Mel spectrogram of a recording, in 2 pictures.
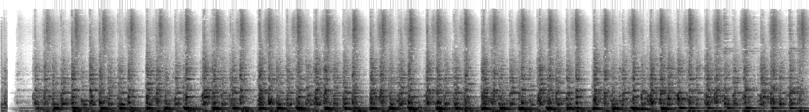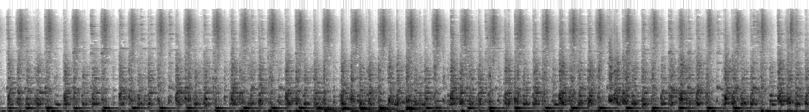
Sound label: iba, drums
